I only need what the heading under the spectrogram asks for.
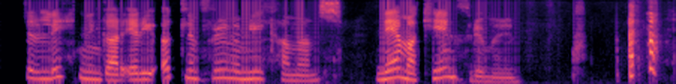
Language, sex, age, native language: Icelandic, male, 18-19, Icelandic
